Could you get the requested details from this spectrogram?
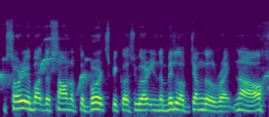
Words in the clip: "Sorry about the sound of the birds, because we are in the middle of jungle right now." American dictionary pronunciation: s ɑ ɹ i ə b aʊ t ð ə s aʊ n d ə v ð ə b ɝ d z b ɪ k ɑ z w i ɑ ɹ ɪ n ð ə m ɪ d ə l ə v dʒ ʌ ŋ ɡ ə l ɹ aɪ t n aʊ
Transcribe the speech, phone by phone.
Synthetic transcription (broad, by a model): s ɑ ɹ i ə b aʊ t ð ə s aʊ n d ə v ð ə b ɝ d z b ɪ k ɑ s w i ɑ ɹ ɪ n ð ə m ɪ d ə l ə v dʒ ʌ ŋ ɡ ə l ɹ aɪ t n aʊ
